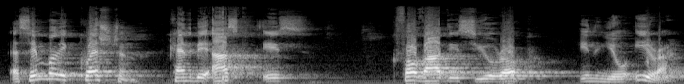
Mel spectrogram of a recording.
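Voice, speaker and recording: Very slowly and with lively intonation, a man speaks at a high pitch amid audible room echo. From Poland. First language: Polish. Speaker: school director; event host. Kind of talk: welcoming speech. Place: hall. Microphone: podium.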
